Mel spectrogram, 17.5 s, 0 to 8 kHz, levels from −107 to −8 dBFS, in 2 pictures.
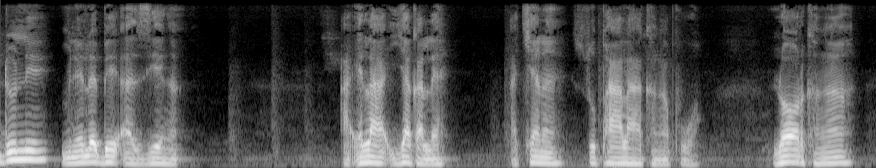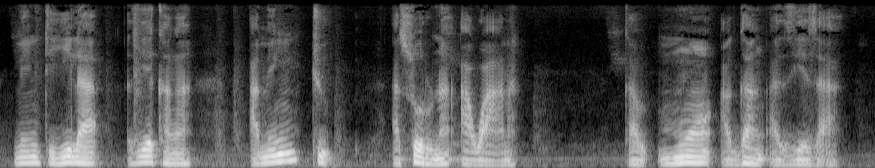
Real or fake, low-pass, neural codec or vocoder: real; 7.2 kHz; none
